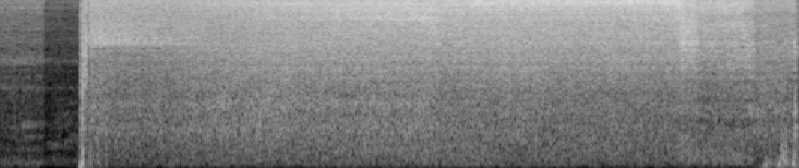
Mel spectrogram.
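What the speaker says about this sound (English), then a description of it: "So I'm gonna pull it a little bit more to release a little bit more pressure." Compressed air rushes out of an air compressor's pressure-release valve in a laser-machine setup, a loud, steady hiss that starts abruptly, holds for about four seconds and then cuts off.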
